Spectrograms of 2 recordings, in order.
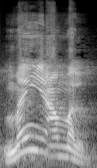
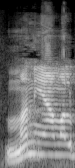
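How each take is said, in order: First: মাই আমাল with the n merged into y, nasal trace kept; merged but with a nasal hint; nasal partial idgham. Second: মান ইয়ামাল with a clear n before ya; the unmerged reading: n then ya; without merging the n. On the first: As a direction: pull the n through the nose into ya. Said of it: "নাকে টান দিয়ে পড়ছেন না?". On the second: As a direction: keep the n in মান separate. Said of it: "মান ইয়ামাল পড়ছেন না". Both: Shown as a demonstration.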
